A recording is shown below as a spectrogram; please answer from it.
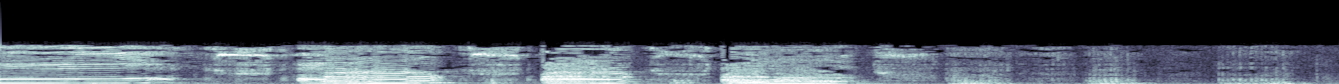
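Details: Donkey bray with wavering, groaning honks that rise and fall in pitch, repeated about once a second and growing fainter and breathier toward the end.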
